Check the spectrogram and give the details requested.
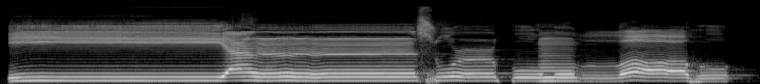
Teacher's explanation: Bunyi nun langsung masukkan pada ya. Jangan lupa didengungkan 2 harokat. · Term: idgham bi gunnah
